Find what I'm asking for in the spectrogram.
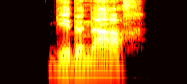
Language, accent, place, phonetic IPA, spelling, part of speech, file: German, Germany, Berlin, [ˌɡɛːbə ˈnaːx], gäbe nach, verb, De-gäbe nach.ogg
- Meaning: first/third-person singular subjunctive II of nachgeben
